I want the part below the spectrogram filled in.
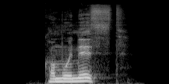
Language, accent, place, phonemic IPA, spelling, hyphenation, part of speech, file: German, Germany, Berlin, /kɔmuˈnɪst/, Kommunist, Kom‧mu‧nist, noun, De-Kommunist.ogg
- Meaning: communist / Communist (male or of unspecified sex) (a person who follows a communist or Marxist-Leninist philosophy)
